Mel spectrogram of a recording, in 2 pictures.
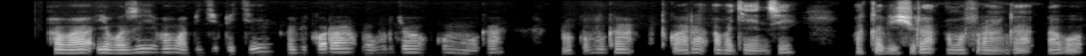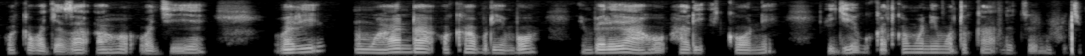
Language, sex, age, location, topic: Kinyarwanda, female, 25-35, Kigali, government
